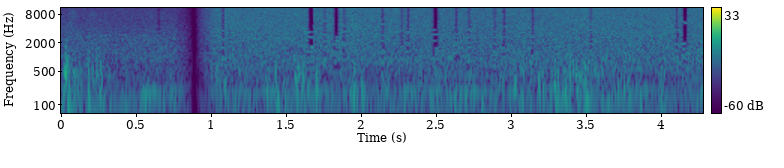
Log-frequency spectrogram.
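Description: Sea water splashes against a ship's hull.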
